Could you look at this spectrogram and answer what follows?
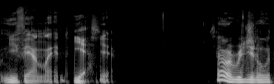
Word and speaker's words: Newfoundland: It's I think they call it Newfoundland, but not like Newfoundland. It's Newfoundland. It's spelt Newfoundland.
